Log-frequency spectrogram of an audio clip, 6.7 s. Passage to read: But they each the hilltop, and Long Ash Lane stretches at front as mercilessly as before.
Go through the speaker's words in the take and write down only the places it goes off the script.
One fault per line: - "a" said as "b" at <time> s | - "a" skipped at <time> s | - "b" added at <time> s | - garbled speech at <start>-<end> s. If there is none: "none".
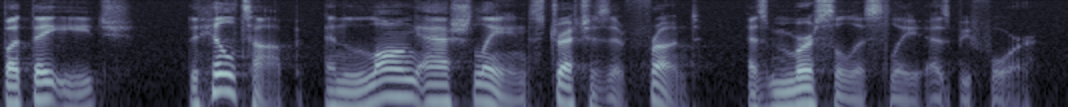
none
